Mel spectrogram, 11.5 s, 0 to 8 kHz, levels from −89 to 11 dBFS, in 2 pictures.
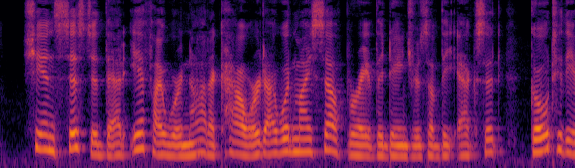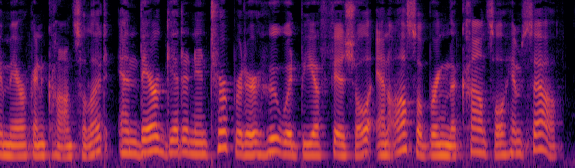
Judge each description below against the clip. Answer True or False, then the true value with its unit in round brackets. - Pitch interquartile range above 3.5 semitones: True (4.4 semitones)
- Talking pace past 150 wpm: True (200 wpm)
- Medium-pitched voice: True (160 Hz)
